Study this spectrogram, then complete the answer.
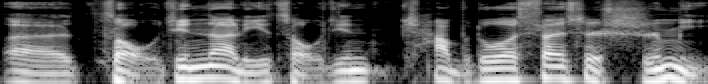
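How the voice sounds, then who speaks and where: In a very clean recording with a silent background, a man with a fairly low pitch uses a normal speaking voice with ordinary pitch variation. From Northeast China. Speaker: podcast host. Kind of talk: casual chat.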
